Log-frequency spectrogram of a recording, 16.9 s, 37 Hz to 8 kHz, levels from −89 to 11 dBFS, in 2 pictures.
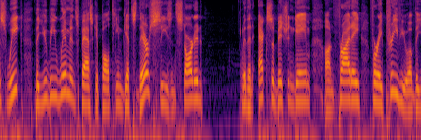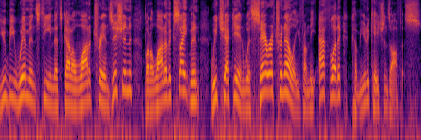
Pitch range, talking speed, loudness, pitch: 140-200 Hz, 165 wpm, -19 LUFS, 165 Hz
